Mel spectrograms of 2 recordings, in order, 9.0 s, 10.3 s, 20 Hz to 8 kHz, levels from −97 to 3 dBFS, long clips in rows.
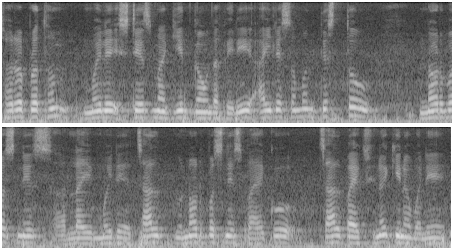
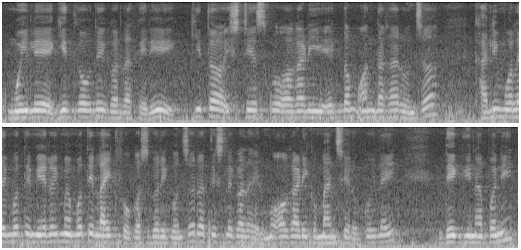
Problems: constant background noise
